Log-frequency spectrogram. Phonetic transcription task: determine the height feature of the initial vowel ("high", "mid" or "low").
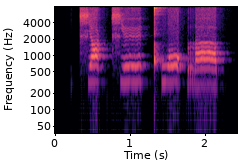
low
